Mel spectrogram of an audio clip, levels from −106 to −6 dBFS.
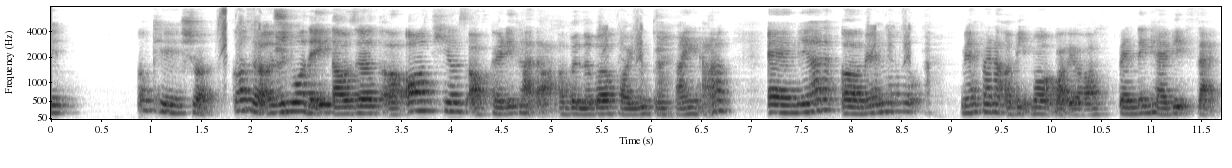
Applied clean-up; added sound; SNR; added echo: neural mask model DeepFilterNet 3.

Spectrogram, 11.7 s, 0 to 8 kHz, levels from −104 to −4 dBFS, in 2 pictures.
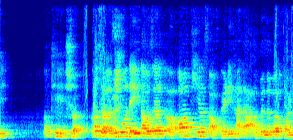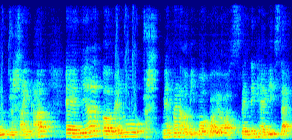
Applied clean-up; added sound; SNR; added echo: neural separator model SepFormer DNS4.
